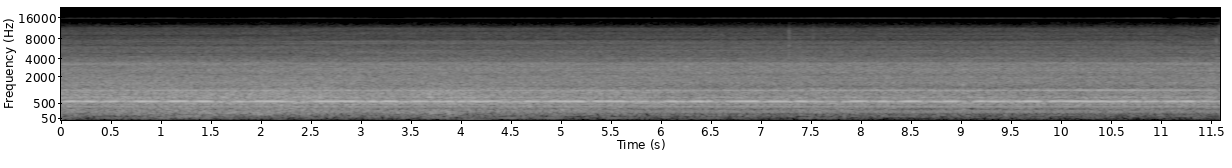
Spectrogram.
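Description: A SeeMeCNC Orion delta 3D printer's cooling fan running, a steady whir with a constant pitched hum.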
